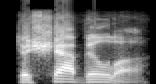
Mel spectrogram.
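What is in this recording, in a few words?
"déshabillé", American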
